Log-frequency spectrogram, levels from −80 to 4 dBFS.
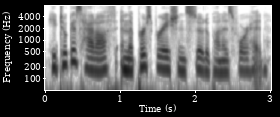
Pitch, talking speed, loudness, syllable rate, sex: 175 Hz, 240 wpm, -17 LUFS, 6.2 syllables/s, female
